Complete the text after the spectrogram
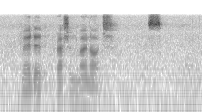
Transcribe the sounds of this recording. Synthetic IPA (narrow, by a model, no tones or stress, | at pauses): mɜːdədɹaʃə̃nmonɑt | s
